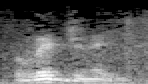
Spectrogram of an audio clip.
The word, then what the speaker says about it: polygyny: I guess you pronounce it polygyny, G-Y.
